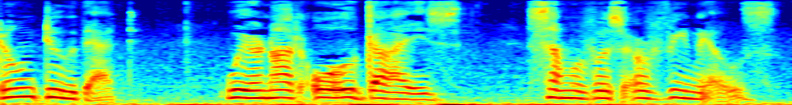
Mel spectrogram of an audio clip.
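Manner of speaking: ordinary talk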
